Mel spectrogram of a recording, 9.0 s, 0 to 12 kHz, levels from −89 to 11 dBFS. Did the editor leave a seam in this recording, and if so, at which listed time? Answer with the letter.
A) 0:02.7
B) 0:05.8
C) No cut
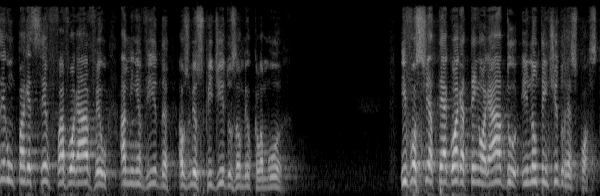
B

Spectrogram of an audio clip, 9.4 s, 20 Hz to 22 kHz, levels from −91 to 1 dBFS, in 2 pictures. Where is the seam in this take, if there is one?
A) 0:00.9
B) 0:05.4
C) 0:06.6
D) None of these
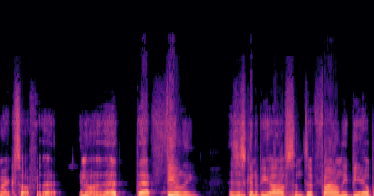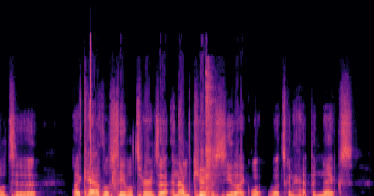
D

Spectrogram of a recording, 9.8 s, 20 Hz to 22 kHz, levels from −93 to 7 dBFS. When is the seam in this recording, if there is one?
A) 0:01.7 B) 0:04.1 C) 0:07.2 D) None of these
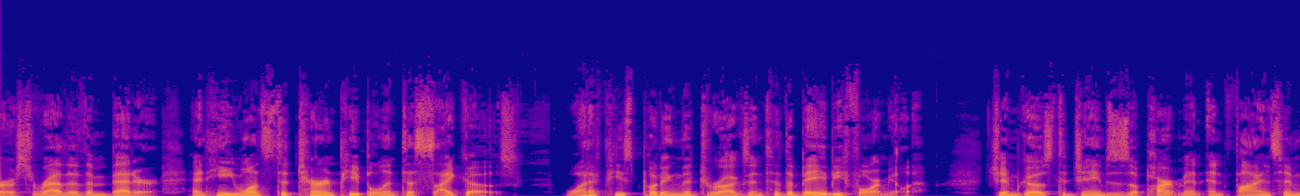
B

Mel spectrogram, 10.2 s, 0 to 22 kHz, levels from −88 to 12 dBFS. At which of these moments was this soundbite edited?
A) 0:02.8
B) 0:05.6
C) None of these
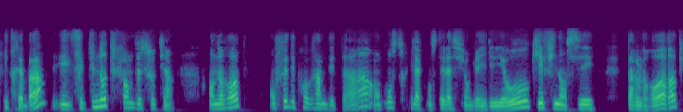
B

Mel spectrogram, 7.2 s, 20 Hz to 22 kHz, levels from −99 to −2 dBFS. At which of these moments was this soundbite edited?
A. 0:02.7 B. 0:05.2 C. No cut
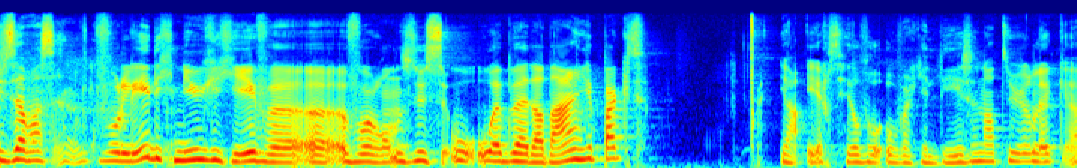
C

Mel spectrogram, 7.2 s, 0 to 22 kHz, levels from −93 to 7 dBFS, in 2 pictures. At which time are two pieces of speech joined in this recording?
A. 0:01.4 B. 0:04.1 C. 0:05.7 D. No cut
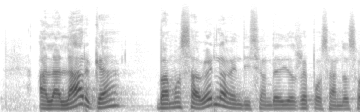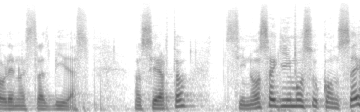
C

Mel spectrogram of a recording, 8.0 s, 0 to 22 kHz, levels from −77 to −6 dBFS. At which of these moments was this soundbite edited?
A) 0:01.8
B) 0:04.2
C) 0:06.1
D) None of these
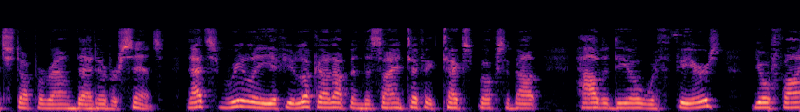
A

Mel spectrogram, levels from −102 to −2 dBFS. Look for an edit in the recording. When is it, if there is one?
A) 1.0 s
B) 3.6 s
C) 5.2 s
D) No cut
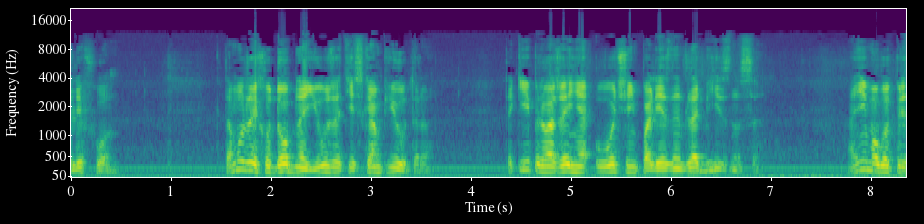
D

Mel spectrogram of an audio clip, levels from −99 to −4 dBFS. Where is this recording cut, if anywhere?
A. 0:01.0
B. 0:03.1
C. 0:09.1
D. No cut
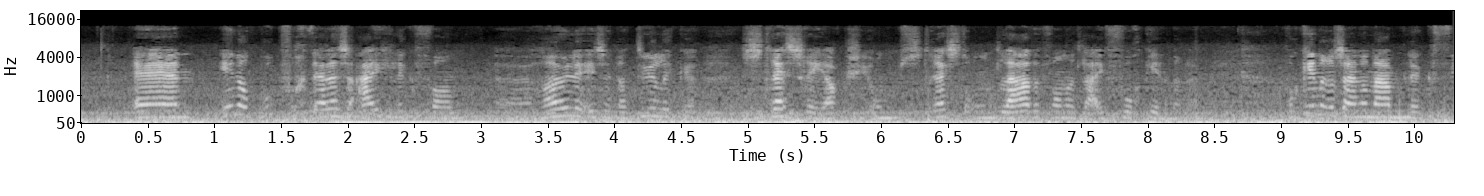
A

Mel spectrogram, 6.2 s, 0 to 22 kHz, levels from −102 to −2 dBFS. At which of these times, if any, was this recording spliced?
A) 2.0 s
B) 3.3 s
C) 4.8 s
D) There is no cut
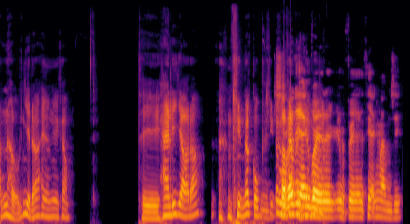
D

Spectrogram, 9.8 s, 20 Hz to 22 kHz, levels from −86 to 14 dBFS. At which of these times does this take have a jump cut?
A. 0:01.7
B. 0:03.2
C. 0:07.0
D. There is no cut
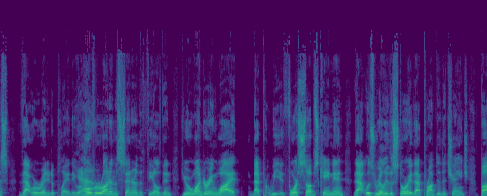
D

